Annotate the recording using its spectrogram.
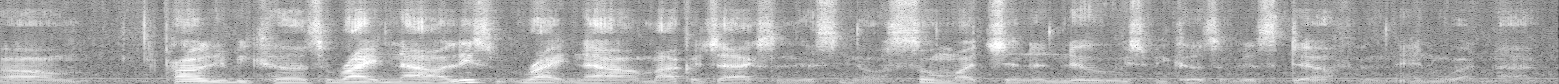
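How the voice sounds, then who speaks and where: A man at a fairly low pitch with ordinary variation, a moderate pace, big swings in loudness, audible room echo and noticeable background noise. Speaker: vlogger. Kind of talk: casual vlog monologue. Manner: hesitant, many fillers.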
